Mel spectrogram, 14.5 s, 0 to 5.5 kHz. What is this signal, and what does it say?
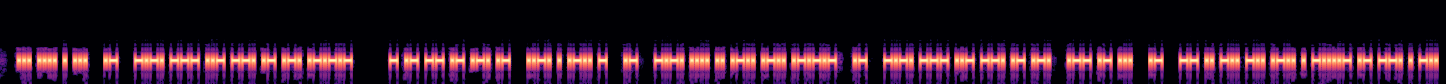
Morse code, heard as a keyed tone, about 46 wpm, 600 Hz. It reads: SHES A COUGAR. TAMARA FELT A CHILL. A COUGAR WAS A MIDDLE-AGED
